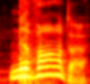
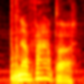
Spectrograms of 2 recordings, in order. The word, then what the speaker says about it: Nevada: So from this day on, I vow to the people of Nevada that I will pronounce it Nevada. What's that? There's a city in Iowa with the same name. I'm it's a genius. It's pronounced Nevada.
